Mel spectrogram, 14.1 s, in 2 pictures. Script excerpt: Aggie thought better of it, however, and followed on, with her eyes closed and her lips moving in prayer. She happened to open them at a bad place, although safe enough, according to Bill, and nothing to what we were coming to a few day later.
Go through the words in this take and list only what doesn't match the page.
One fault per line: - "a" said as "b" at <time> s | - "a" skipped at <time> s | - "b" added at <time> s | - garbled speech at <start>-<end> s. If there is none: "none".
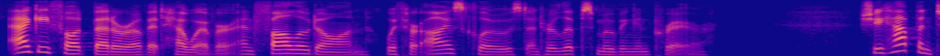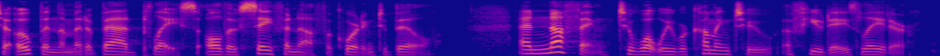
- "day" said as "days" at 13.2 s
